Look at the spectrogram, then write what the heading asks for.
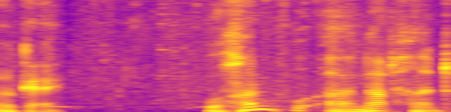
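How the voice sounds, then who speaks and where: In an American accent, a normal speaking voice moves at a fairly quick pace. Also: man. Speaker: vtuber gaming streamer. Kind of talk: live gameplay commentary.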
